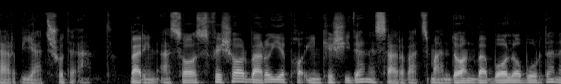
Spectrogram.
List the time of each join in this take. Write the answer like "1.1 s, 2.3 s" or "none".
1.2 s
